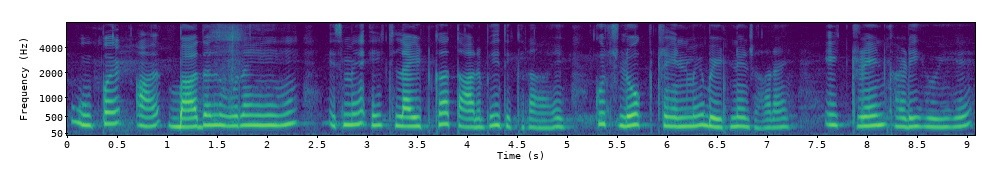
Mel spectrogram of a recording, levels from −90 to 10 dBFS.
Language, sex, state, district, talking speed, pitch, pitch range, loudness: Hindi, female, Madhya Pradesh, Bhopal, 185 wpm, 255 Hz, 230-275 Hz, -17 LUFS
